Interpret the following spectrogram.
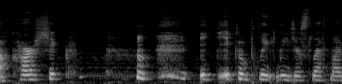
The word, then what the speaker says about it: Akashic: to say it wrong I want to say archaic and it's not archaic the Akashic it completely just left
